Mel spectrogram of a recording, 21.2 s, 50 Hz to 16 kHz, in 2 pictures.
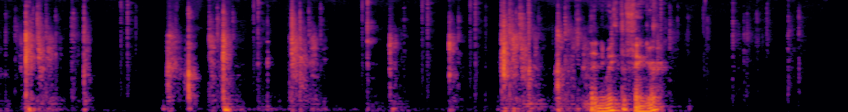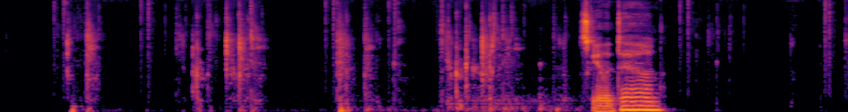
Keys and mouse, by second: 0.1 ctrl+a, 0.2-6.0 middle drag, 0.7 r, 2.4 g, 3.4 r, 4.6 s, 5.4 g, 6.0 ctrl+click, 6.2 ctrl+a, 6.2 middle click, 6.7 shift+click, 6.8-8.1 shift+middle drag, 6.8 shift+a, 8.1 shift+click, 8.3 middle click, 8.9 alt+click, 9.1 alt+g, 9.3 middle click, 9.6 s, 11.2 s, 13.0 Tab, 13.2 a, 13.3 g, 14.6 Tab, 14.9 s, 16.4 ctrl+a, 17.3 s, 20.9 s.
